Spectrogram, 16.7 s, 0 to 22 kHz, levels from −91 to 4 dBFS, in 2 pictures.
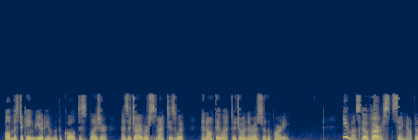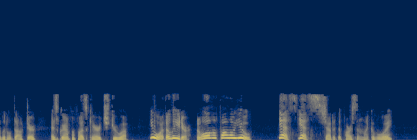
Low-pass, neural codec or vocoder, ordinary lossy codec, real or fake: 7.2 kHz; none; MP3, 32 kbps; real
